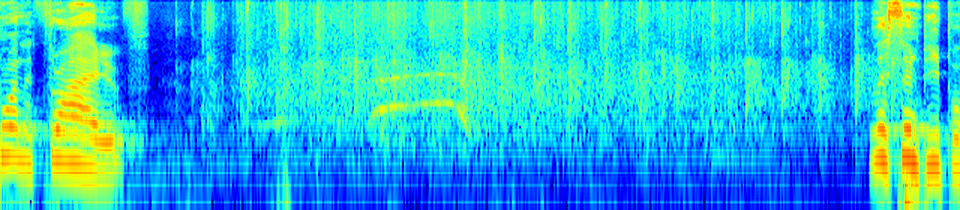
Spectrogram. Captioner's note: applause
